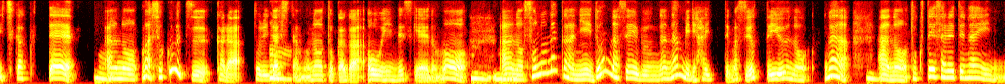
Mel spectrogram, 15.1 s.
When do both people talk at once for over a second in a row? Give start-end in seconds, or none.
none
